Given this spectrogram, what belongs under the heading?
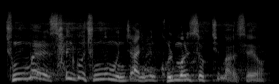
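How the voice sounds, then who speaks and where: A man's voice: high voice, expressive, quick pace. A male pastor preaching a sermon emphatically, calling on the congregation to respond and repeat after him. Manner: acts out quoted voices in conversational asides.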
